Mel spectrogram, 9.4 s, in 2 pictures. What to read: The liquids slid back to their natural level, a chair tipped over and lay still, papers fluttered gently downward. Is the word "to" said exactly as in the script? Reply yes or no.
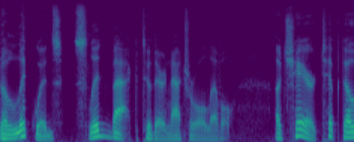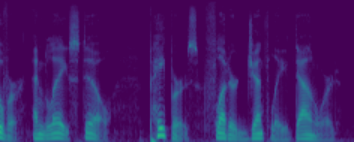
yes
